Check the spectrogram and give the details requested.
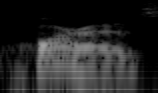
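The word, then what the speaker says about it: Juárez: of juarez yeah juarez i should i pronounce that with like the hard wh or just it should be ha because it's a j huh so juarez yeah yeah i'll go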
